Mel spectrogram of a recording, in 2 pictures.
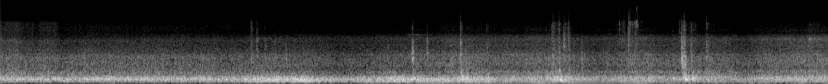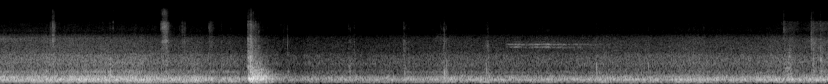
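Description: Steady low rumble of a car heard from inside its cabin, with a few light clicks and one car door slamming shut about eleven seconds in, after which it is quieter.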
